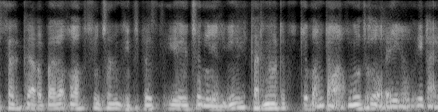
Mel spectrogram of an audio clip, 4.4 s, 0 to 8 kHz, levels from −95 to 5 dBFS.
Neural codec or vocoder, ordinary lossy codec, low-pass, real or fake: codec, 16 kHz, 1 kbps, FreqCodec, smaller model; none; none; fake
